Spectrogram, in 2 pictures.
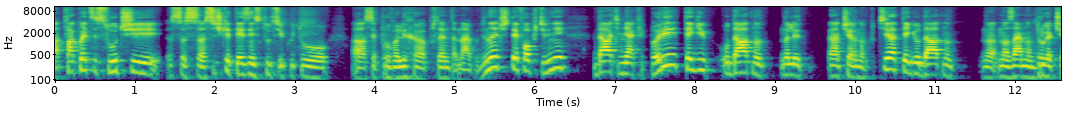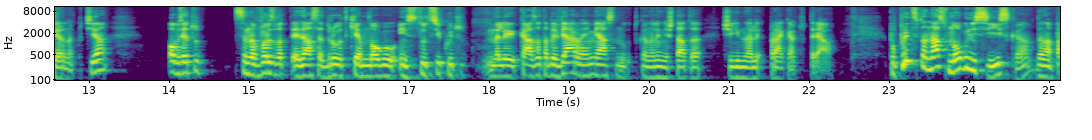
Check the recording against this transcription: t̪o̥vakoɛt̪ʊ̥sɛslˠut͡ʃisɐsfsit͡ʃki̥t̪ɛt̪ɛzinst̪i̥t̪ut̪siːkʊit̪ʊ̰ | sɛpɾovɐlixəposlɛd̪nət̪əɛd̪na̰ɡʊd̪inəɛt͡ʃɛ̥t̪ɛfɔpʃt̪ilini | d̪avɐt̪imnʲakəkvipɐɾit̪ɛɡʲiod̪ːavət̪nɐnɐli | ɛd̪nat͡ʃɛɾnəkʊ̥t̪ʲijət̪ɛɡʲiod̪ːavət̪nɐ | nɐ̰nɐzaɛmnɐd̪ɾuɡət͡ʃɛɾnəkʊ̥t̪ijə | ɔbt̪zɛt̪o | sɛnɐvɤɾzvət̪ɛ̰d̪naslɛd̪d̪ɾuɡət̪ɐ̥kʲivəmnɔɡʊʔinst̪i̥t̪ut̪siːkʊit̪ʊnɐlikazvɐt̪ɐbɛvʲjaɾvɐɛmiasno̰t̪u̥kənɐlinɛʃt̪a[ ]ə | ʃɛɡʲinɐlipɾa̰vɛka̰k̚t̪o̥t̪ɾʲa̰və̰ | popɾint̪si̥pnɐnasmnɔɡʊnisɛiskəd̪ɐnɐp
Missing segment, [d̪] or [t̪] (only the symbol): t̪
